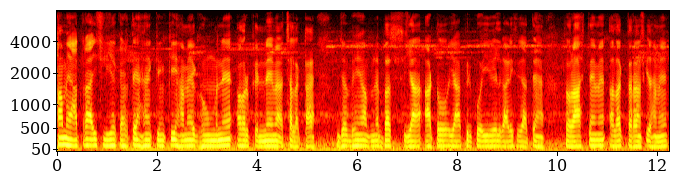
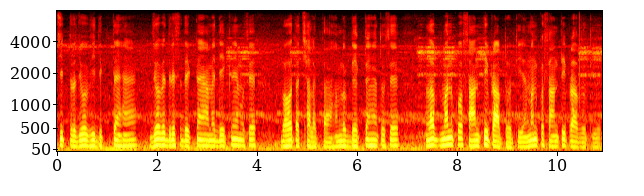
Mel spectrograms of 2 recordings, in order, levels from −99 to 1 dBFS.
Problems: constant background noise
